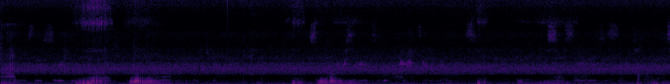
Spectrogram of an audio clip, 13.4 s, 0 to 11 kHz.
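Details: Snoring recorded January 2020: repeated rumbling, fluttering snores with short snorts over a steady low background hum.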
